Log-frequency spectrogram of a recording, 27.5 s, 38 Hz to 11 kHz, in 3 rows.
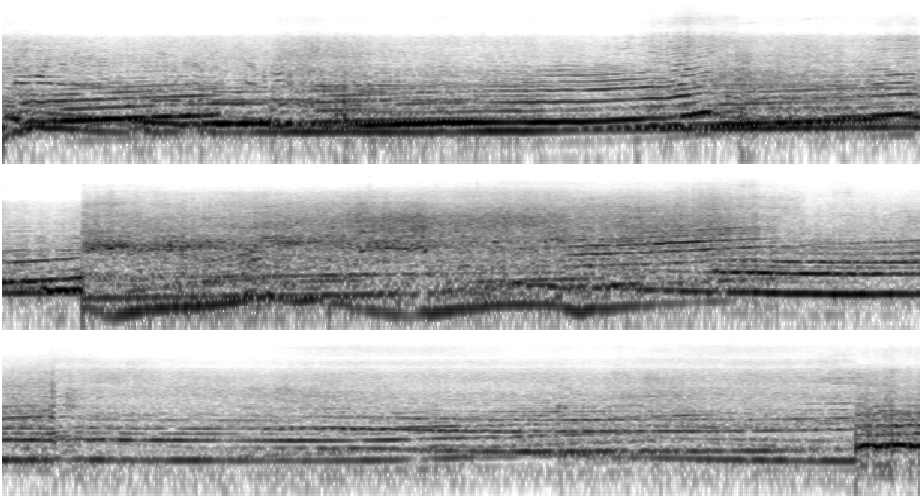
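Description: Mazda FD3S RX-7's rotary engine at racing speed on track, its note climbing through the revs and dropping at gear changes. About ten seconds in the sound changes abruptly and gets noisier, and it is a little quieter in the last third.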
